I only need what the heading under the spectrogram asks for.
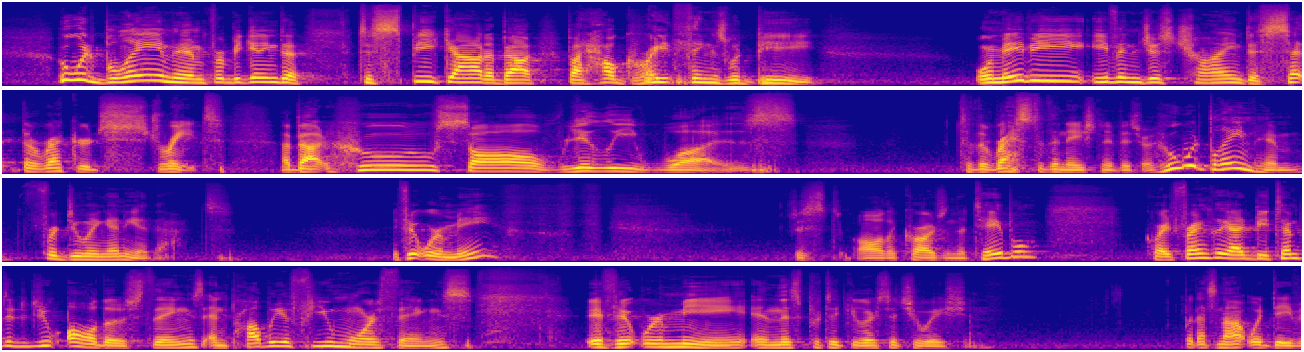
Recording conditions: large echoing room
